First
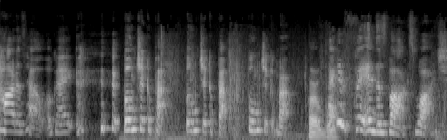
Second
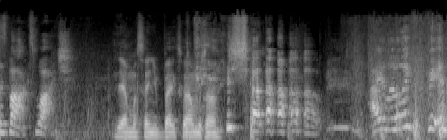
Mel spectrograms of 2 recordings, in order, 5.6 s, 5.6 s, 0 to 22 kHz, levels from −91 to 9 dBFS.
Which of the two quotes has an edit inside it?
first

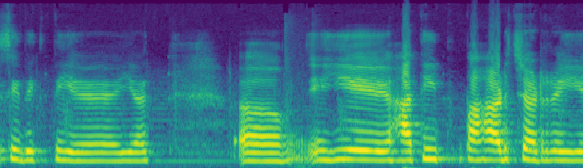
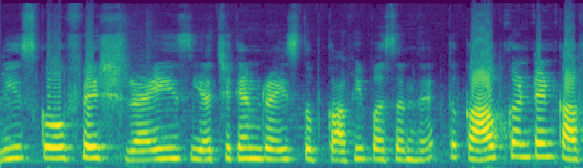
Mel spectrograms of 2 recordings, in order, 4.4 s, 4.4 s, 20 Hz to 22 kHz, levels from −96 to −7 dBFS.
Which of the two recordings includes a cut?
second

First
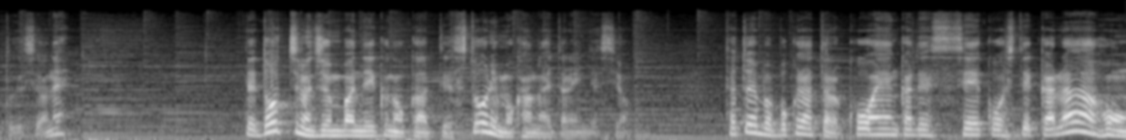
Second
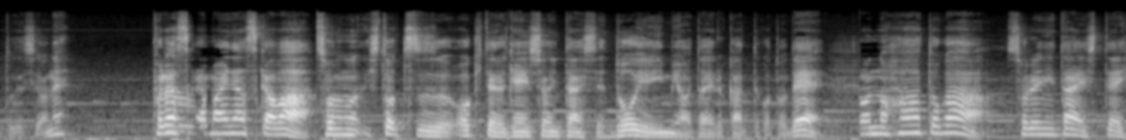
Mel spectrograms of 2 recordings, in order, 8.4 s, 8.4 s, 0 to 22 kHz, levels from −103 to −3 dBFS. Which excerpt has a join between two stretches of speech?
second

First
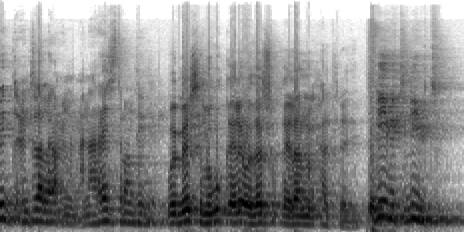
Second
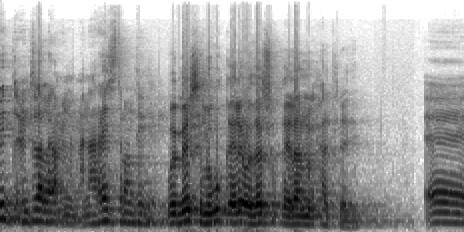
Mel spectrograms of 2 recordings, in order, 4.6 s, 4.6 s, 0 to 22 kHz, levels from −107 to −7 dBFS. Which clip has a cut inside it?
first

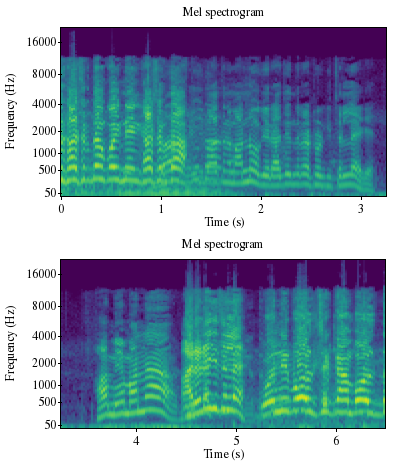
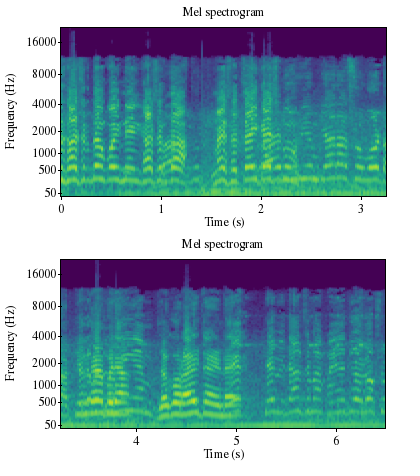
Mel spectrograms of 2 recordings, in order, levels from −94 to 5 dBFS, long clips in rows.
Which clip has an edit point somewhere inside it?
first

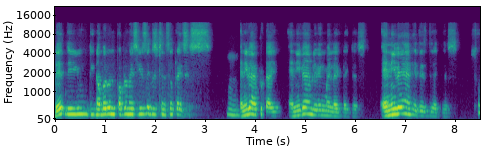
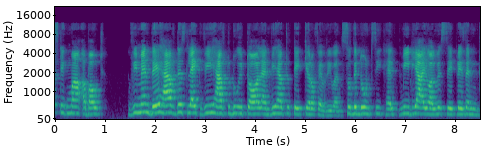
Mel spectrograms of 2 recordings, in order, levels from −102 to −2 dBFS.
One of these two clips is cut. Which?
second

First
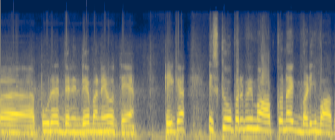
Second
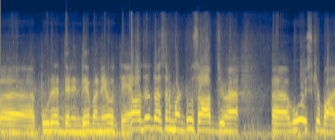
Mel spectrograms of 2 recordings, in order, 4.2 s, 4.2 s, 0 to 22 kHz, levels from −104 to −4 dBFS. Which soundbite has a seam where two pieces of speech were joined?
second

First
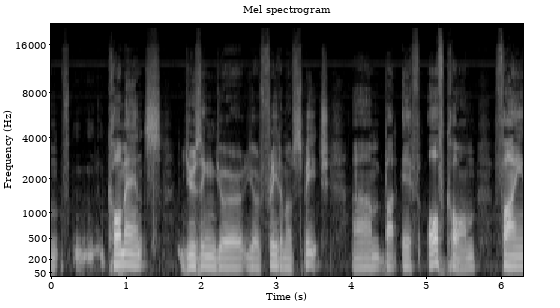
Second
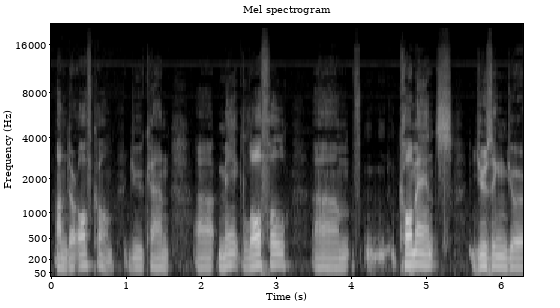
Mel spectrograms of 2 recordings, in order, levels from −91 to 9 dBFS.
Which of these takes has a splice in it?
second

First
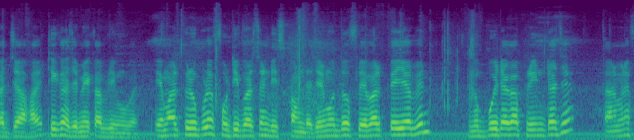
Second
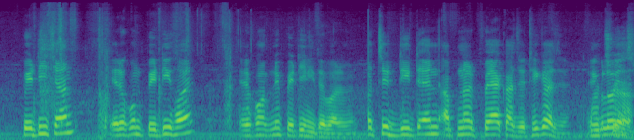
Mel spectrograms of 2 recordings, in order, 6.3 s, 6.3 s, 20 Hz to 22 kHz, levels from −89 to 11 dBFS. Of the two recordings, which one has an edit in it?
second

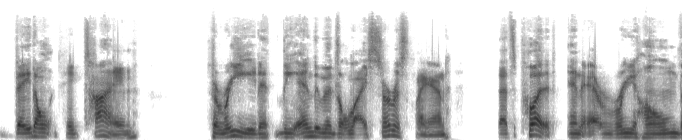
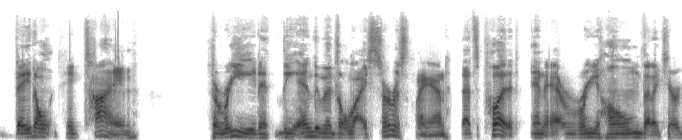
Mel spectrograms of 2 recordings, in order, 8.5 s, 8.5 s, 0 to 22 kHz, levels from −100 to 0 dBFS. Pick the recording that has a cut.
second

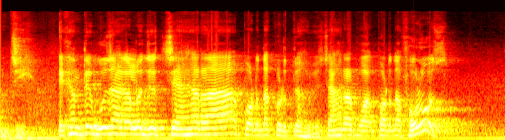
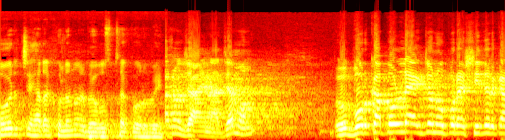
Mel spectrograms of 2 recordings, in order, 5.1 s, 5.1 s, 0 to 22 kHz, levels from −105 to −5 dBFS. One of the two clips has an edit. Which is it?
second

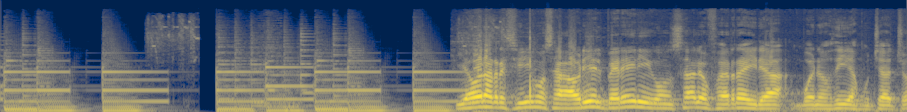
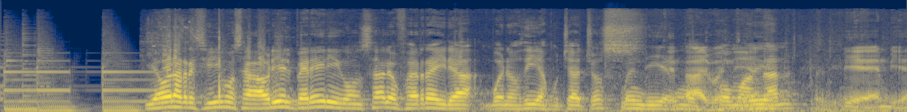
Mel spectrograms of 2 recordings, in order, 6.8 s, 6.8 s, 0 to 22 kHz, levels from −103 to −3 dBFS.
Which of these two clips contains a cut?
second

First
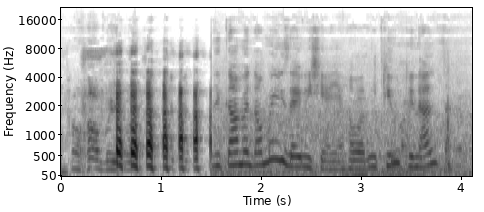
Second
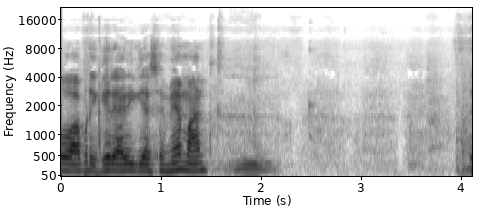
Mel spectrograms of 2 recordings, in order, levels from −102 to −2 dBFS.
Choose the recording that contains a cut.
first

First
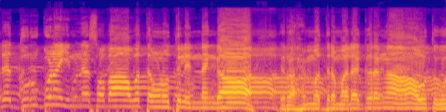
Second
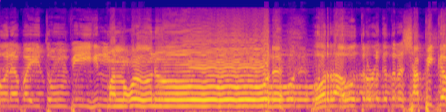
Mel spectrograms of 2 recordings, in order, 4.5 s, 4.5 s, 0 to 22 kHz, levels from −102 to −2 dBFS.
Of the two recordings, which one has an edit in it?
second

